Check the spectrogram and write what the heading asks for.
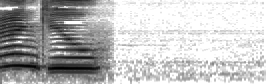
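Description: A very high-pitched, squeaky cartoon-style voice saying two quick syllables, heard as 'thank you', lasting under a second, then silence.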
